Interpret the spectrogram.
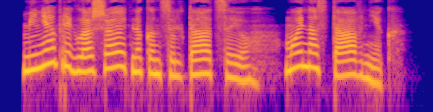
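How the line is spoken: Upset sigh. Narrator (Russian): вздохнула она расстроенно

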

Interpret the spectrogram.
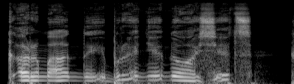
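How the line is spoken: Hoarse, nose pinched. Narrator (Russian): хрипло сказал он, зажимая нос

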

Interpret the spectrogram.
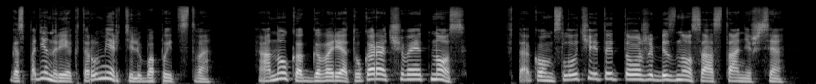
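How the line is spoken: Sarcastic snort. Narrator (Russian): язвительно хмыкнул Алви

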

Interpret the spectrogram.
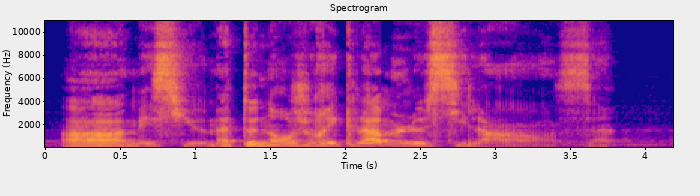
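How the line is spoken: Rough, ringing command. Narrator (French): ordonna l'hôte d'une voix rude et vibrante

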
